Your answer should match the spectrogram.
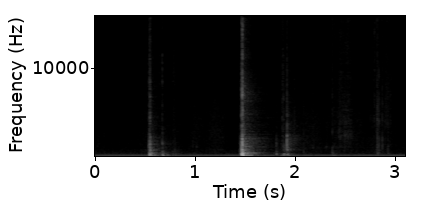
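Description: A Very Best Trio Punch presses down through cardstock backed with designer paper, giving three sharp, close clunks spaced about a second apart, the middle one loudest, over a quiet room with a faint low hum.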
